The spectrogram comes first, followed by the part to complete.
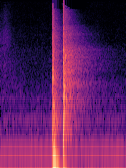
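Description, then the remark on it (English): Two sharp, loud hand claps in quick succession, a fraction of a second apart, made to sync audio tracks, ringing out briefly over a low steady hum, with no talking. “Can I get a clap sync?”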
